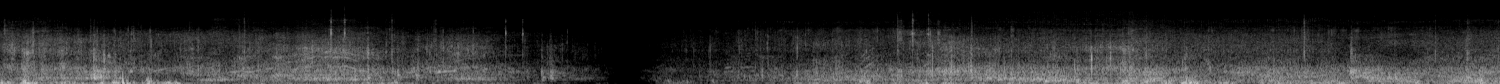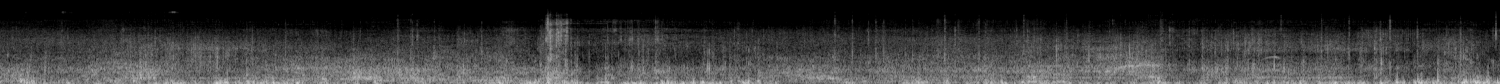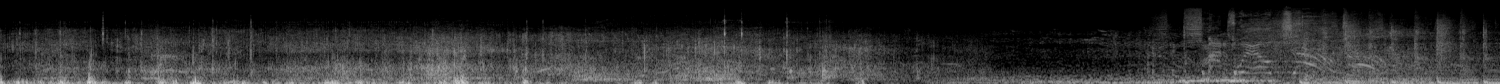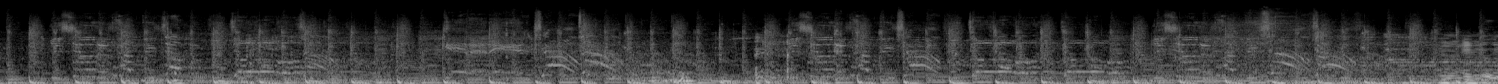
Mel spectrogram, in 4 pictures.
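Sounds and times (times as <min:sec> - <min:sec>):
tyre rumble over dirt trail: 0:00.0 - 0:05.7, 0:06.6 - 0:40.0
bike jolts and rattles: 0:00.0 - 0:05.8, 0:06.7 - 0:39.6, 0:41.6 - 0:59.9
wind buffeting: 0:08.2 - 0:45.0.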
